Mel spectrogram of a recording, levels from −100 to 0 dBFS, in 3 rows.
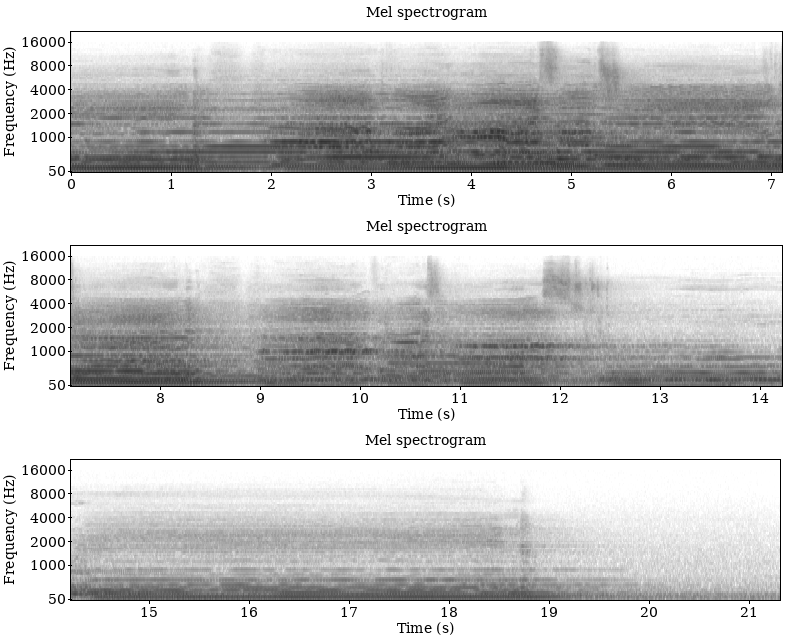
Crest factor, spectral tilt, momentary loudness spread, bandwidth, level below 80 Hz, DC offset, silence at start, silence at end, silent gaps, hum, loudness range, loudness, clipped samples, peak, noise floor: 18 dB; -7 dB/octave; 15 LU; 11.5 kHz; -48 dBFS; under 0.1%; 0 s; 1.7 s; none; none; 14 LU; -27 LUFS; under 0.1%; -10 dBFS; -56 dBFS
